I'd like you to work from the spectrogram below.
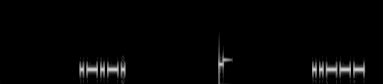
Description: Morse code, heard as a keyed tone, about 36 wpm, 700 Hz. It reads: <AR> 2
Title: Single Character (Letter:Number:Punctuation:Prosign) 35wpm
